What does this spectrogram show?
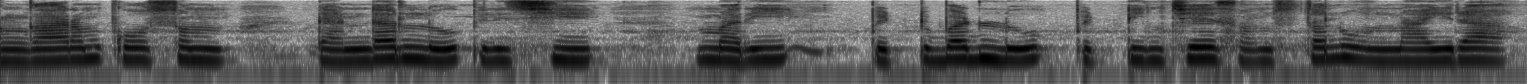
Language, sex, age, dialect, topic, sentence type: Telugu, male, 25-30, Utterandhra, banking, statement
